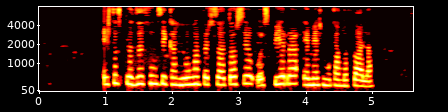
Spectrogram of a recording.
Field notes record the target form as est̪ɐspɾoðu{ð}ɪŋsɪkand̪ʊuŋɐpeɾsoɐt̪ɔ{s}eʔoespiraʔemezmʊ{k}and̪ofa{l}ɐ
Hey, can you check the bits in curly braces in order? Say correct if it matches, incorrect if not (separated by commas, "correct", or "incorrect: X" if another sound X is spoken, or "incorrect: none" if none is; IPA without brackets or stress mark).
incorrect: θ, correct, correct, correct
